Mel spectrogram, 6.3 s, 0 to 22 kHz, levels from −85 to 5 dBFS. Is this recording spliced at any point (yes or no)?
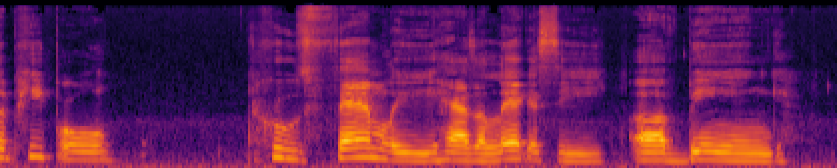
yes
